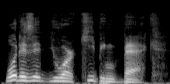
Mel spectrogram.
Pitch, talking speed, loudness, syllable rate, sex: 145 Hz, 245 wpm, -17 LUFS, 5.6 syllables/s, male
